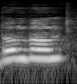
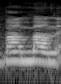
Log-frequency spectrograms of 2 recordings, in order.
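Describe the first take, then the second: First: The vowel is long, like in 'boom'. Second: The vowel is short, like in 'bum'. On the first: The speaker calls it right. "they did say it is pronounced Boom Boom" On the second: The speaker calls it wrong. "I've heard it pronounced Bum Bum"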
